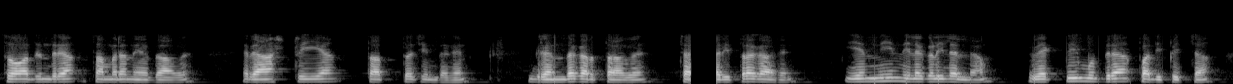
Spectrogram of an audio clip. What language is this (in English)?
Malayalam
